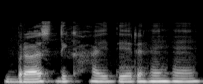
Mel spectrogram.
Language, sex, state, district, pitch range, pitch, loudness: Hindi, male, Jharkhand, Ranchi, 130-135 Hz, 130 Hz, -17 LUFS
